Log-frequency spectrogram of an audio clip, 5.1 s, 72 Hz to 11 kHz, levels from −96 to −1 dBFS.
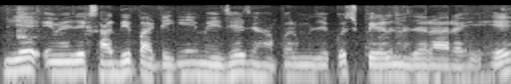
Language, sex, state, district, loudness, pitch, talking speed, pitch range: Hindi, male, Madhya Pradesh, Dhar, -16 LUFS, 120 Hz, 185 wpm, 115-135 Hz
